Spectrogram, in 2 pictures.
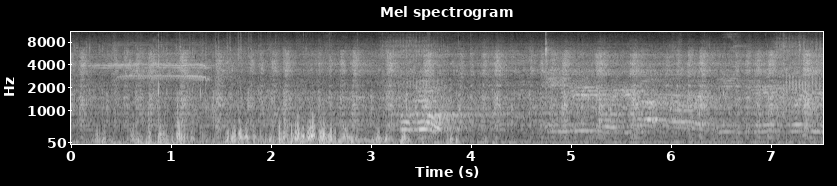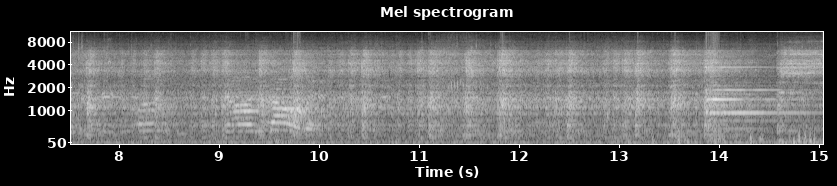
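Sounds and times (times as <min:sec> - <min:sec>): indistinct talking: 0:00.0 - 0:14.0
outdoor background noise: 0:00.0 - 0:15.0
scattered clicks: 0:04.2 - 0:09.2, 0:11.0 - 0:12.6.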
